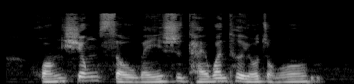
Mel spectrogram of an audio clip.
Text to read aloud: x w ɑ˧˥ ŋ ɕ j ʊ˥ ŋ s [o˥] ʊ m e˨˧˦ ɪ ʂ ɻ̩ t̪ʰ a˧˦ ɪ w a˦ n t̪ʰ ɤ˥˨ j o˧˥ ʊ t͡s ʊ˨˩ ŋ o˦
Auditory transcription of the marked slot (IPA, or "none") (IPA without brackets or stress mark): o˨˩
